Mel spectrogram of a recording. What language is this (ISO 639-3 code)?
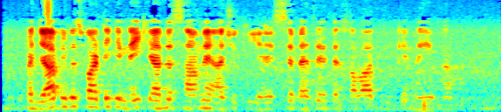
urd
